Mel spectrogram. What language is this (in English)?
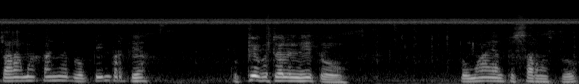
Indonesian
